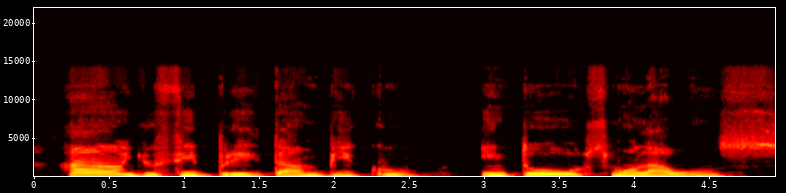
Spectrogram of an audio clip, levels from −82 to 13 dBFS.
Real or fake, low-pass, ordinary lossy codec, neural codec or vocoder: real; 14.4 kHz; none; none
